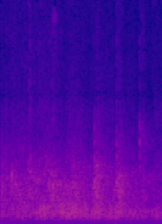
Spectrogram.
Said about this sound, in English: Let's clap God for that. Let's clap to God for that.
